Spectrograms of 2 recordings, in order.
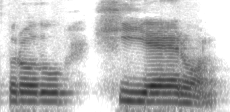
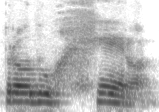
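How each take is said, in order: First: An extra 'ee' sound comes before the ending. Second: No extra 'ee' sound comes before the ending. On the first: The speaker has generalized a rule from other verbs. The speaker calls it wrong. "It is very common in this region of the Southwest to hear it pronounced as" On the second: The speaker follows the standard grammar. The speaker calls it right. "grammatically it should be produjeron"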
